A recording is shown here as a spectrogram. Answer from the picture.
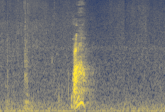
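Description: A man's short exclamation, "Wow!", about a second in, over faint rubbing of a polishing cloth on a car's headlight lens.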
